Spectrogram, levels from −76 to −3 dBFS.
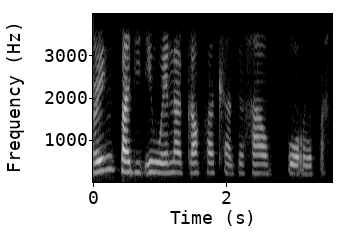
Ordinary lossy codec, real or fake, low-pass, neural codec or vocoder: none; fake; 3.6 kHz; codec, 16 kHz, 0.5 kbps, FunCodec, trained on Chinese and English, 25 frames a second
